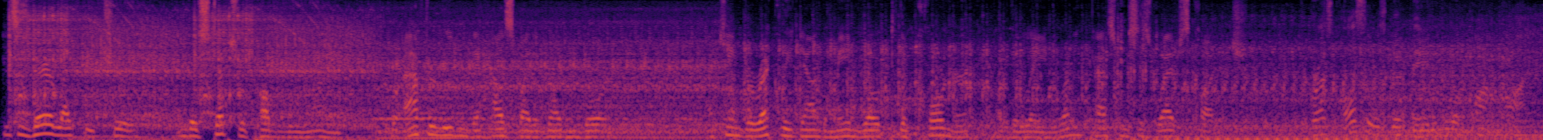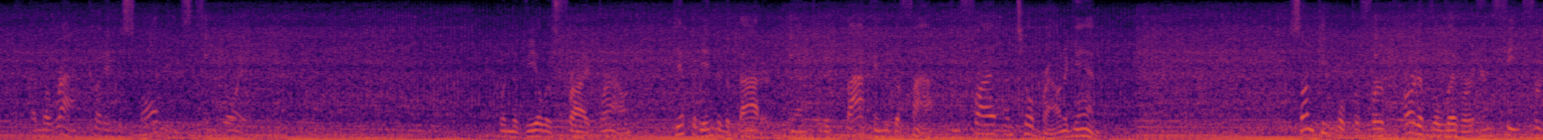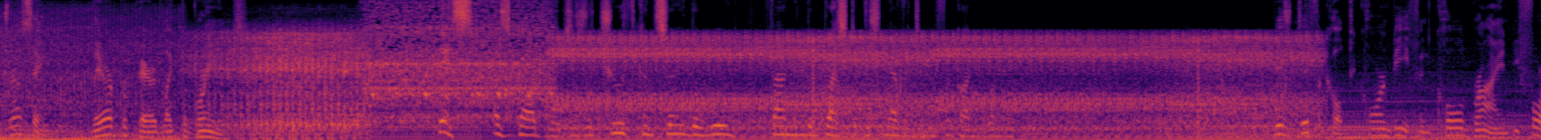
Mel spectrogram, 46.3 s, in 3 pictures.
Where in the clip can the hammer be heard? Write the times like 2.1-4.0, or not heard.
not heard.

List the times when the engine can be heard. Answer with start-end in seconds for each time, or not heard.
0.0-46.2.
